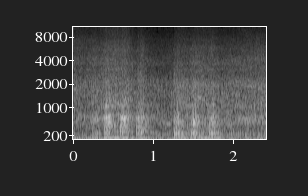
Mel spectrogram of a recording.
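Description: Big motorcycle engine running at low road speed in traffic, pulling gently, through a de-baffled exhaust with an eliminator fitted.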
